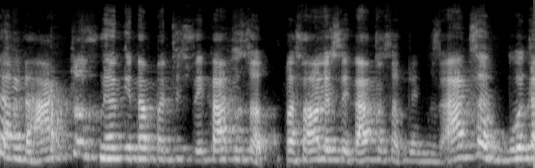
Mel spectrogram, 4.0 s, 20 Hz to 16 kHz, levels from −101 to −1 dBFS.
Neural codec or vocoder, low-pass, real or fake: codec, 44.1 kHz, 3.4 kbps, Pupu-Codec; 14.4 kHz; fake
